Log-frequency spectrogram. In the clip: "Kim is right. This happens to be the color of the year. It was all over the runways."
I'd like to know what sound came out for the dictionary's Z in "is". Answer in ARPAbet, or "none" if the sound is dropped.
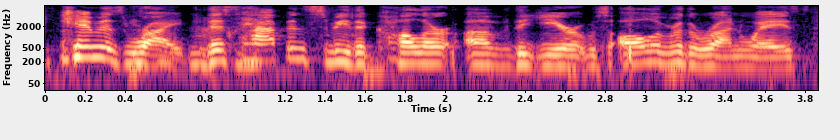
Z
